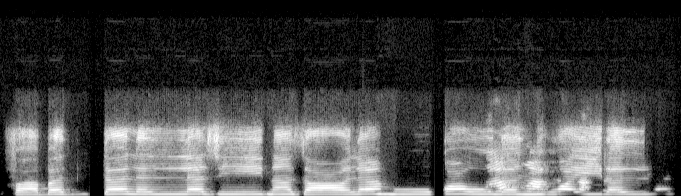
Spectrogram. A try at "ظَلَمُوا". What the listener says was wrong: ازور آپ کا ظالم کا وا جو ہے نا اس کے ساتھ ایک الف ایڈ کر رہی ہیں آپ, لمبا نہیں کرنا. وا کو ہیوی رکھیے. ظلموا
